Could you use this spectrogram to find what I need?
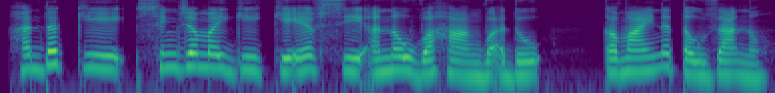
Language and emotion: Manipuri, neutral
